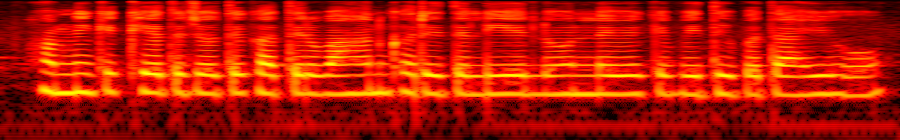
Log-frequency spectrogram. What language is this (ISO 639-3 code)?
mag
